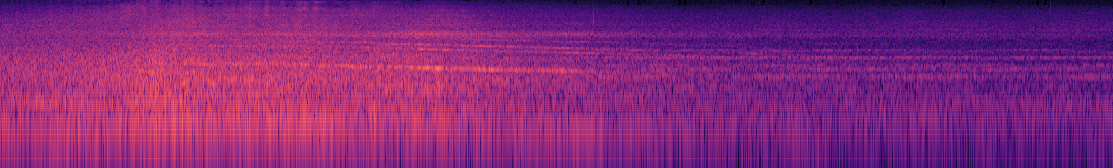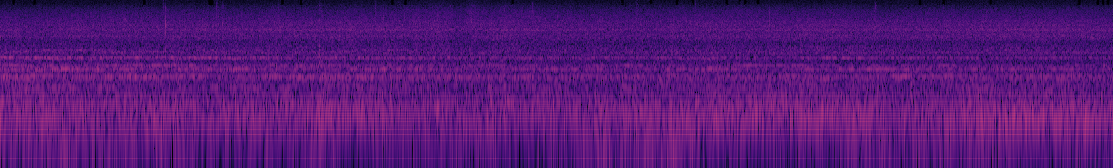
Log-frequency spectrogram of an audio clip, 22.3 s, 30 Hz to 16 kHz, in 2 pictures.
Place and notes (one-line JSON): {"title": "zürich 5 - limmatstrasse, unter dem viadukt", "date": "2009-10-13 18:50:00", "description": "unter dem viadukt", "latitude": "47.39", "longitude": "8.53", "altitude": "409", "timezone": "Europe/Zurich"}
